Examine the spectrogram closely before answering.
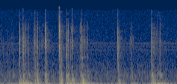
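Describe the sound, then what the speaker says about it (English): Fingers tap on a computer keyboard in quick irregular bursts, a near, fairly soft clatter of keystrokes with brief pauses between runs. "Type something in here just for display purposes."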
